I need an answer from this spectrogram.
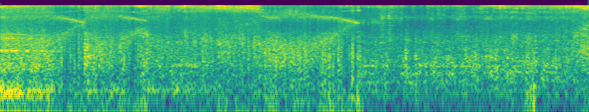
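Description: Diesel-hauled passenger train passing close by: the locomotive's engine rumble fades about a second in, leaving the steady rushing of the carriages' wheels on the rails with a few faint knocks.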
